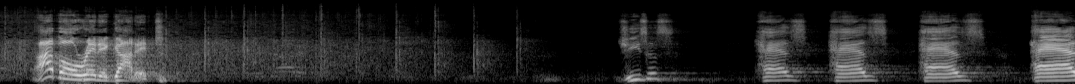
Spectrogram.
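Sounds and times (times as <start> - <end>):
audience clapping hands in rhythm: 0.0 - 5.7
speech: 0.3 - 1.8, 6.2 - 6.8, 7.6 - 10.7.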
